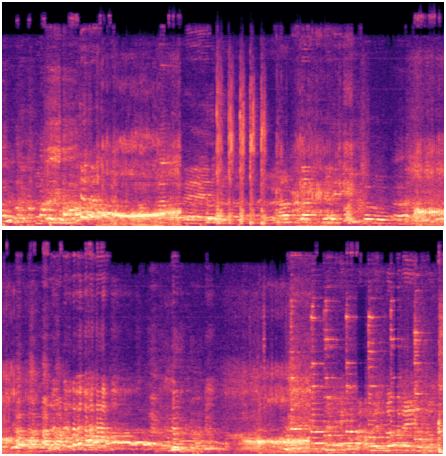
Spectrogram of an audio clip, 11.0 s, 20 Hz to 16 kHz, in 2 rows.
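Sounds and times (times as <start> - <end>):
people's voices: 0.0 - 11.0
man snoring: 1.2 - 2.4, 5.1 - 5.8, 8.4 - 9.5.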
